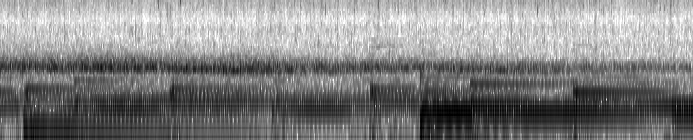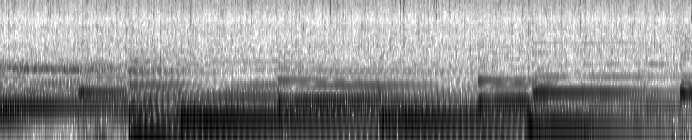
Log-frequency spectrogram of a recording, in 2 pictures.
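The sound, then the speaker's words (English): Soft, steady rain patters gently beneath slow, sustained musical chords that shift every few seconds; a calm, continuous wash of drops with no voices. “The delicate rain begins to fall, refreshing you with its touch.”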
